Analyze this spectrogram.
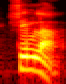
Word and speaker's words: शिमला: अब शिमला के अंदर शिमला ऐसे नहीं लिखते हैं, क्यों? क्योंकि हमारा जो उच्चारण जो होता है वो उस आधा म का ही होता है, इसकी वजह से, ओके।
